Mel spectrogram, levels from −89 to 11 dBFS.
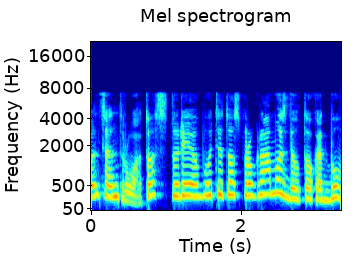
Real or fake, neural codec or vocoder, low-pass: real; none; 7.2 kHz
